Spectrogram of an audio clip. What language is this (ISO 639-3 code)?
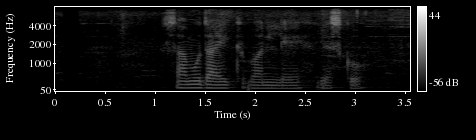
nep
